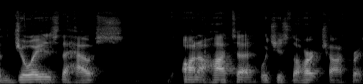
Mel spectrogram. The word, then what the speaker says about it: Anahata: I'm going to probably mispronounce this. Anahakra? Anahata.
